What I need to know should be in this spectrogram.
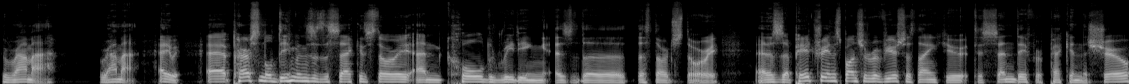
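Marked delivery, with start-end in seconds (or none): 0.0-1.4 put-on American accent, American pronunciation. Reviewer showing how the word is pronounced, in an American accent. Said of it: "I need an American accent to".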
